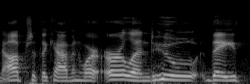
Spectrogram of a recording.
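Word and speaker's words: Erlend: Okay, Vergard and Inland. Erland.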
